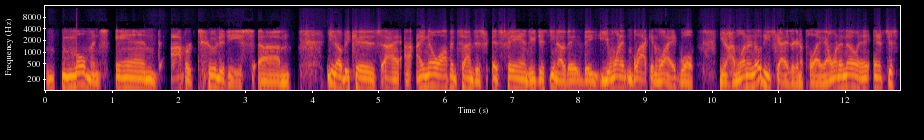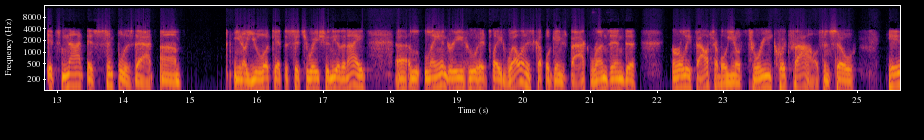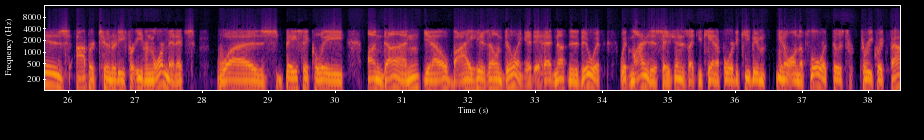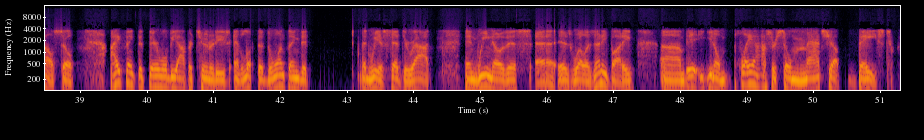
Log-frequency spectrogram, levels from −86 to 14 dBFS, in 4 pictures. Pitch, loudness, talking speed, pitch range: 100 Hz, -17 LUFS, 200 wpm, 95-115 Hz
